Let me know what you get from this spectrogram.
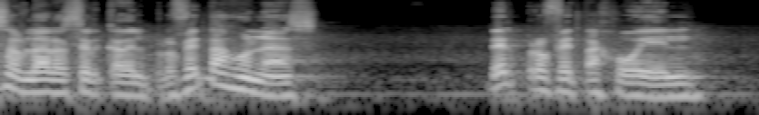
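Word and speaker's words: יוֹנָה: hablando un poquito acerca del profeta Jonás, eh este este Jonás es un personaje no solamente muy conocido, sino que también es un personaje muy interesante. ¿Cómo se pronuncia el nombre de Jonás en el hebreo?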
